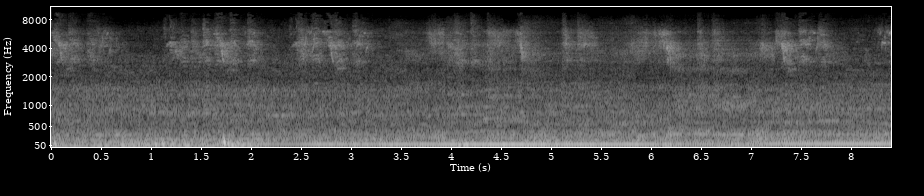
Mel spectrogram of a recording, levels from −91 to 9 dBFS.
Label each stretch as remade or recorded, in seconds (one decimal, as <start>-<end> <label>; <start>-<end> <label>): 0.0-3.4 recorded; 3.4-7.3 remade; 7.3-8.4 recorded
